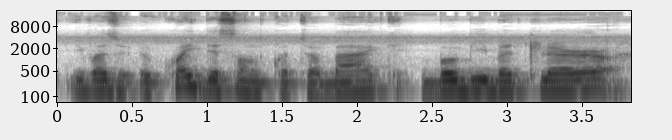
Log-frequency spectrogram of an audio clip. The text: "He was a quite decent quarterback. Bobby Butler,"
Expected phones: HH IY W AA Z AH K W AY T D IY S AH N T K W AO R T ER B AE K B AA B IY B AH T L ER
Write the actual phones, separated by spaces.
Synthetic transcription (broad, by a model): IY W AA Z AH K W AY T D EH S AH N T K W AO T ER B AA K B AA B IY B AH T L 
